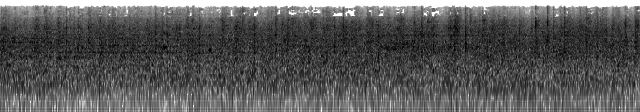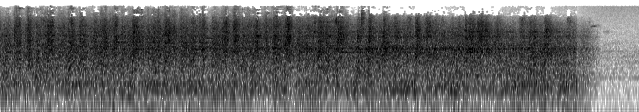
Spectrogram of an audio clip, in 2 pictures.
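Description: Freight train wagons rolling past close by in a steady rush of wheel and rail noise, with wheels clicking over the rail joints. The sound cuts off shortly before the end.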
